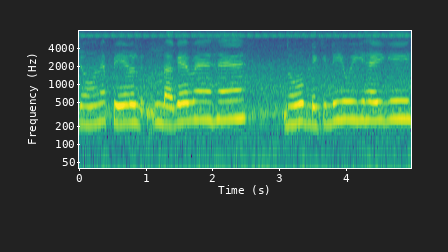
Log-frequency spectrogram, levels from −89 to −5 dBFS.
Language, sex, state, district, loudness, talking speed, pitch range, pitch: Hindi, female, Uttar Pradesh, Hamirpur, -14 LUFS, 110 wpm, 230-260 Hz, 250 Hz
